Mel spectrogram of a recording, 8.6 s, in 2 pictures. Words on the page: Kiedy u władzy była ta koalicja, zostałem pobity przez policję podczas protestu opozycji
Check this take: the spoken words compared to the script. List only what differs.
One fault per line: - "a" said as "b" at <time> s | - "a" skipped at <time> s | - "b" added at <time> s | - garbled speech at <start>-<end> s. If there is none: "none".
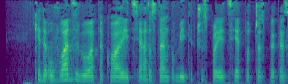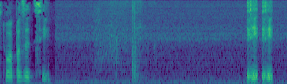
none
